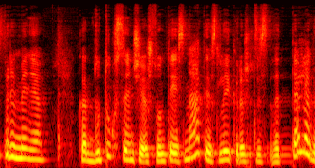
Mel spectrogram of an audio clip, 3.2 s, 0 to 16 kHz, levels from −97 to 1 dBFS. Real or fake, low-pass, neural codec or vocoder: fake; 14.4 kHz; vocoder, 44.1 kHz, 128 mel bands, Pupu-Vocoder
